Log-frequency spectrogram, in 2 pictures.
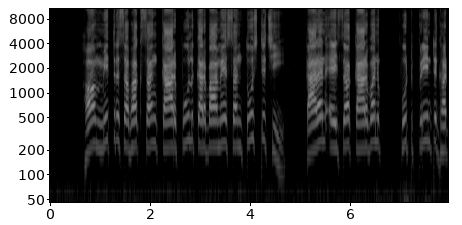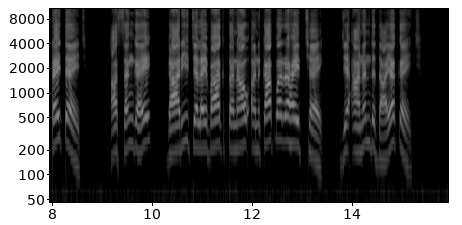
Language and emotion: Maithili, happy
